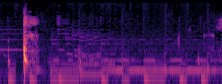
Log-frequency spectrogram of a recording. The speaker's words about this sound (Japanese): でもすごい咳が出るの。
